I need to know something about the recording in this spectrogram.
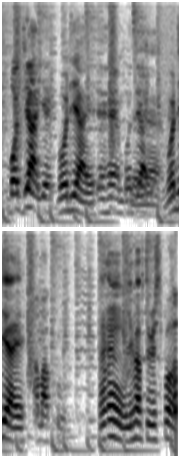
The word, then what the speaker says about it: Amakuru: Amakuru.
